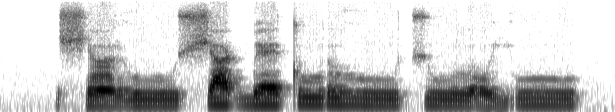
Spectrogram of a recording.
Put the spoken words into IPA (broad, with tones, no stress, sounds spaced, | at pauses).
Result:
ʃ ã˨ ɣ uː˨ ʃ a˦ ɡ͡b ɛ˦ t u˦ ɾ ʊ˦ ɣ uː˦ t͡ʃ uː˦ l o˨ j uː˦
